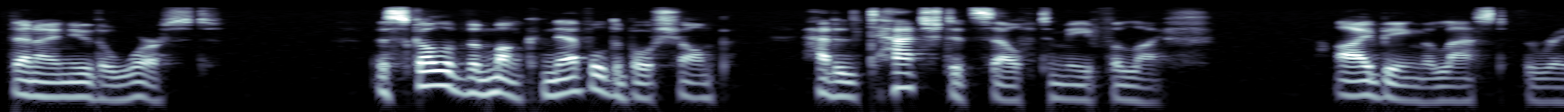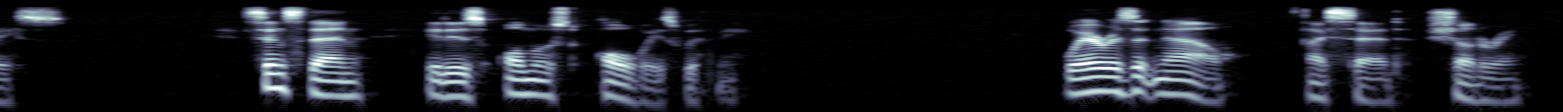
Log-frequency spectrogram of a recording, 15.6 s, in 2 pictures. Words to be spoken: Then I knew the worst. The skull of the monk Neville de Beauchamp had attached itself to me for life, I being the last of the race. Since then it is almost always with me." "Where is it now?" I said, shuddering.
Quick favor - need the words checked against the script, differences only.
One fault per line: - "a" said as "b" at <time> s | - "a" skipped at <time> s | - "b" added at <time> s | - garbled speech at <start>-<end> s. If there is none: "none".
none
